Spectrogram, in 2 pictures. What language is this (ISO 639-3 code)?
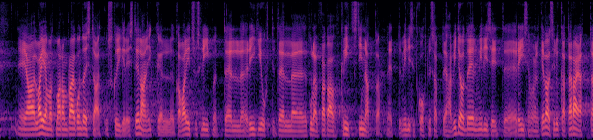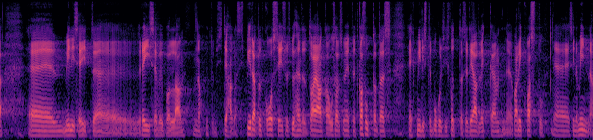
est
